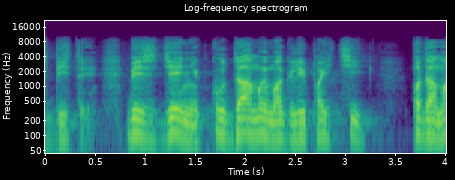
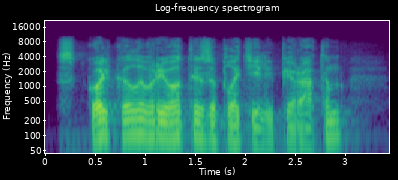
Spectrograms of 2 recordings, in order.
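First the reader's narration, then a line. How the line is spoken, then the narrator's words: Calm question. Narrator (Russian): спокойно спросил Савва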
